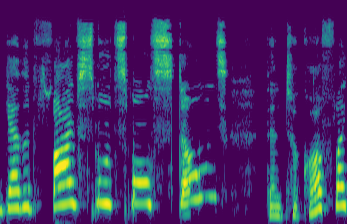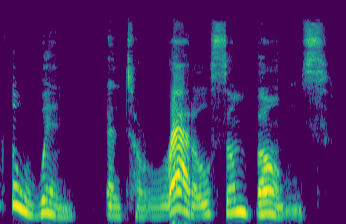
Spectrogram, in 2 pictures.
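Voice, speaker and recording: A woman's voice: mid-range voice, fairly bright tone, no echo. A woman storyteller reading a rhyming children's book aloud expressively.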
